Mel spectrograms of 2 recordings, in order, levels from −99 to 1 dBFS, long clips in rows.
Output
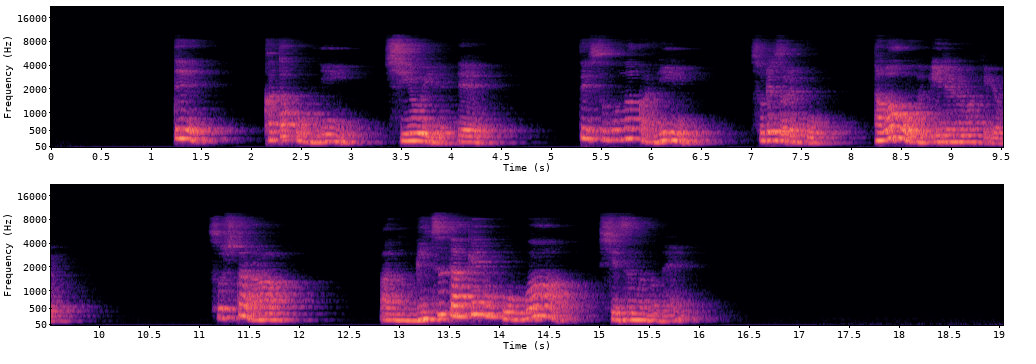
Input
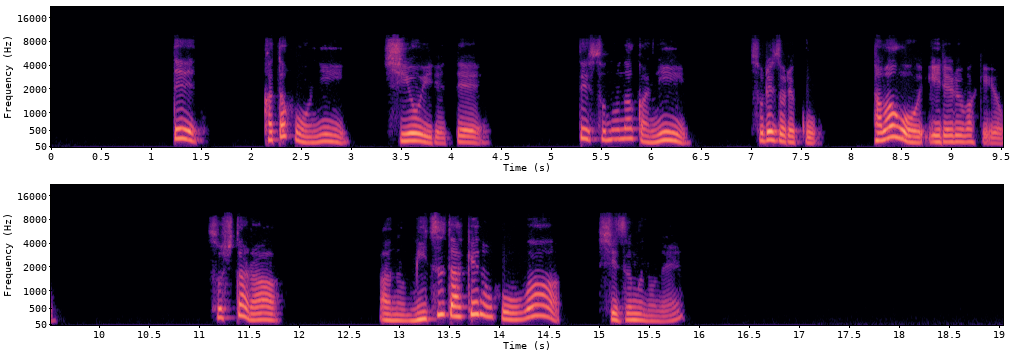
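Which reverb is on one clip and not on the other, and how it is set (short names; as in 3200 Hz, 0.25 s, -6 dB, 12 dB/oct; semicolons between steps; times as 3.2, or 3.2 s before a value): plate-style reverb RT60 0.73 s, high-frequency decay 0.95×, DRR -6.5 dB; gain -9.5 dB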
